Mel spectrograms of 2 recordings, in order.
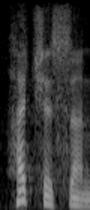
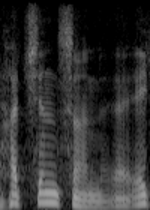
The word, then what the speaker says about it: Hutcheson: uh his name is if you look it up it's Hutcheson not Hutchinson hu T C Hut i s o n not i n s o n Hutcheson and no hutches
